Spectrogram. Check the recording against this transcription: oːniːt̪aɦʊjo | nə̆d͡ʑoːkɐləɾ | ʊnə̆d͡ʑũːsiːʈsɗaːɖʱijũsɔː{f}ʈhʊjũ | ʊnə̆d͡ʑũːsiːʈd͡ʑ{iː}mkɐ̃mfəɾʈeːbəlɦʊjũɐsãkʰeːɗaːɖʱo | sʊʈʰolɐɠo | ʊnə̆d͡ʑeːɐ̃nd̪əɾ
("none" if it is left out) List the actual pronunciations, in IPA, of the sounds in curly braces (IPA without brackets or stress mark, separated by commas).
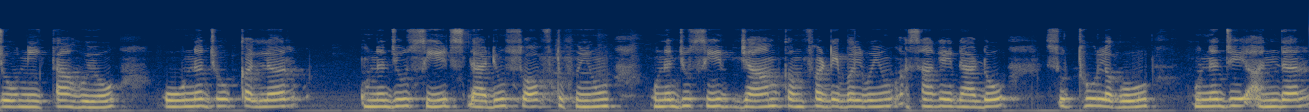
f, aː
